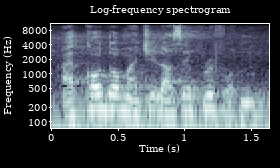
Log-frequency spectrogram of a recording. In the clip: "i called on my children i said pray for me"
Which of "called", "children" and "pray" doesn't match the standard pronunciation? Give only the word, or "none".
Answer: children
